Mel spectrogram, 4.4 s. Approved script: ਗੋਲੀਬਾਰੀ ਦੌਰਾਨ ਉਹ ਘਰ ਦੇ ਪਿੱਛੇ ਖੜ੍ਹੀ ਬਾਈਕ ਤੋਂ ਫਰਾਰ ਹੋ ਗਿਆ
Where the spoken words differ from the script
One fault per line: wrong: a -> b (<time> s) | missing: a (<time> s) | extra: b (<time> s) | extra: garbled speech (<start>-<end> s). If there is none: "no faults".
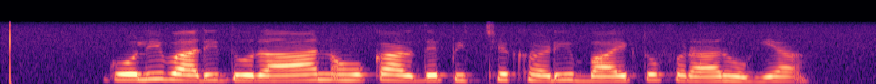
no faults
